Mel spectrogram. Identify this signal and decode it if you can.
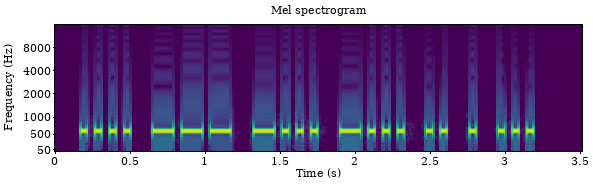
Morse code, heard as a keyed tone, about 25 wpm, 600 Hz. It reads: HOBBIES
